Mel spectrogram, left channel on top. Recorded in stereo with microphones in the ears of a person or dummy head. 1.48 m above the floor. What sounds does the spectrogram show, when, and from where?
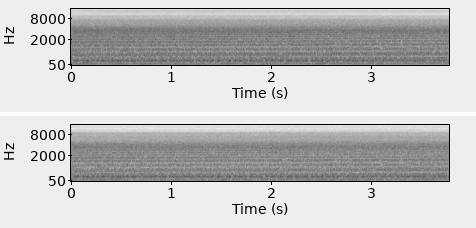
0.0 s a drone: 25° left (ahead or behind); by 3.8 s 20° left (ahead or behind)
